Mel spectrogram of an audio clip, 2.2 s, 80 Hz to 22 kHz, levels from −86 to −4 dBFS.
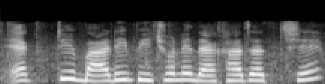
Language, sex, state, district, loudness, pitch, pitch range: Bengali, female, West Bengal, Alipurduar, -14 LUFS, 285 Hz, 265-305 Hz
